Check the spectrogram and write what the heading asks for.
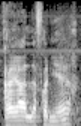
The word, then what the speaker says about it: Rheal Lafreniere: Rheal Lafreniere.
